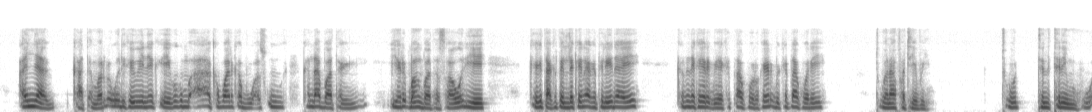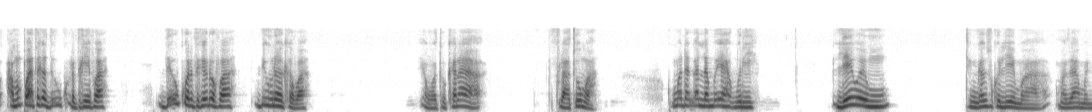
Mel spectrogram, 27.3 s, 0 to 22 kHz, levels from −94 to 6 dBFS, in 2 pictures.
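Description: The speech carries no technical faults, and its bandwidth reaching to about 7 kHz points to G.722 wideband telephone coding, which fits the codec's full 64 kbit/s mode, with at most faint coding traces.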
